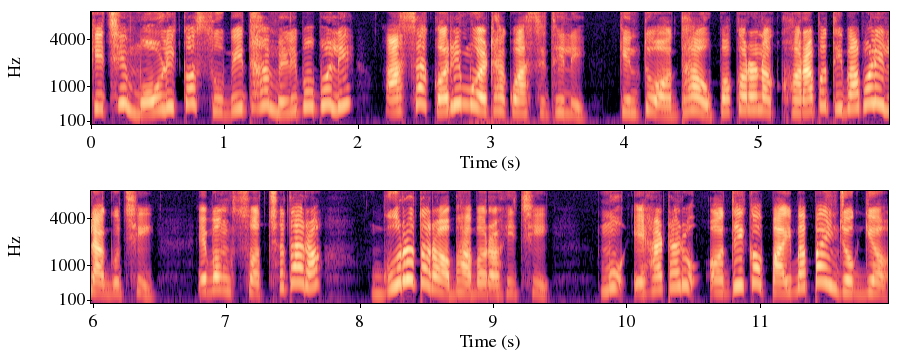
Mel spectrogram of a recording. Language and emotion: Odia, angry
